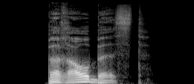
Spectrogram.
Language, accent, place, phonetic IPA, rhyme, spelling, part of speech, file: German, Germany, Berlin, [bəˈʁaʊ̯bəst], -aʊ̯bəst, beraubest, verb, De-beraubest.ogg
- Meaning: second-person singular subjunctive I of berauben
